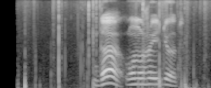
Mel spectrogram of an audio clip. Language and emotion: Russian, neutral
